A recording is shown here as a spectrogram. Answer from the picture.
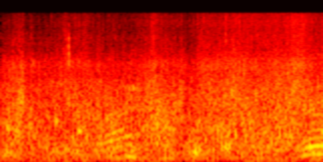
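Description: Icy water splashing and sloshing as a bather wades out of an ice hole, with faint voices of people around it.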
